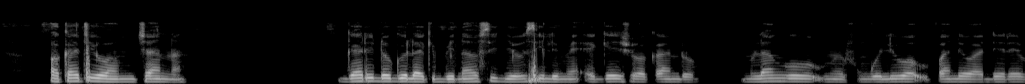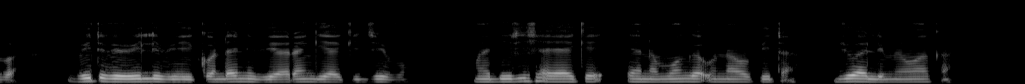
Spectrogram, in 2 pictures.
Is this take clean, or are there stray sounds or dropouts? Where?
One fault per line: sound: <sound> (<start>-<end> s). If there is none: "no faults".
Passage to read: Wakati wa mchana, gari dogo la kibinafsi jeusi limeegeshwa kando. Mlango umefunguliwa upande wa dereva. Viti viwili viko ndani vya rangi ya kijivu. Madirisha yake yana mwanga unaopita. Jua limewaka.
no faults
